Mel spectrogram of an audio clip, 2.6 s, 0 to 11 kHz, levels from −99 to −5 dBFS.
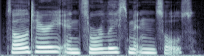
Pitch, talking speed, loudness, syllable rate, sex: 235 Hz, 115 wpm, -13 LUFS, 4.8 syllables/s, female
